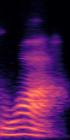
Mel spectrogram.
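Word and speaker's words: waa: It is W-A-A, which I imagine is pronounced wah.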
